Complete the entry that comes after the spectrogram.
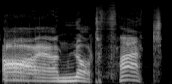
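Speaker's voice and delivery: drawn-out indignant shout. A narrator's reading. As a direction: shout back, stretching the words. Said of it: "shouted Galapas".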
